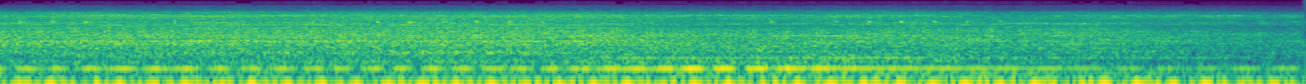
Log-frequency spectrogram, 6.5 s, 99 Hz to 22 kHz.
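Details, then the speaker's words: Nissan Patrol GU with LS1 V8 swap, after exhaust manifold leaks at front and back were fixed: deep, steady idle with an even low burble, no puffing or ticking from the manifolds; exhaust sealed. "it's so quiet up in here like exhaust-wise it used to leak at the back same with the front here"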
